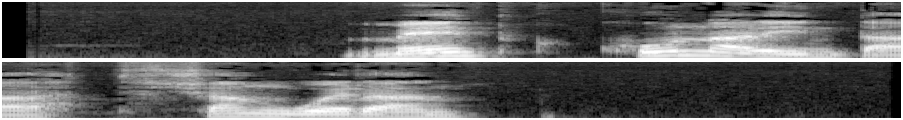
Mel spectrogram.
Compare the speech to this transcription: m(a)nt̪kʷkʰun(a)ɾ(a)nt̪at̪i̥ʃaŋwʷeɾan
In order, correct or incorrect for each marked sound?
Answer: incorrect, correct, incorrect

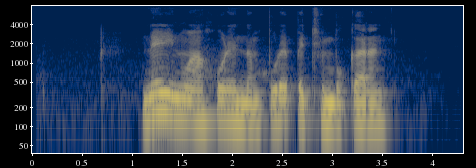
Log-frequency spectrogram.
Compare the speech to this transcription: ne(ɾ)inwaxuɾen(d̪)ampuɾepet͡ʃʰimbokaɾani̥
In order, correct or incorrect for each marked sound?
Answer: correct, correct

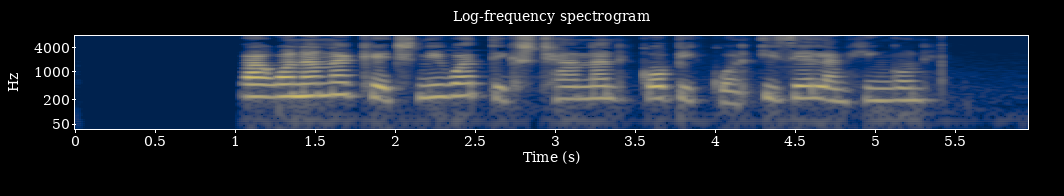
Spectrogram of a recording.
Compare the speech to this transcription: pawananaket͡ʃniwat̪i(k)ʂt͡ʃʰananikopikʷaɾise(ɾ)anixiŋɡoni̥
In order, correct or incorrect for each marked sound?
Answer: correct, incorrect

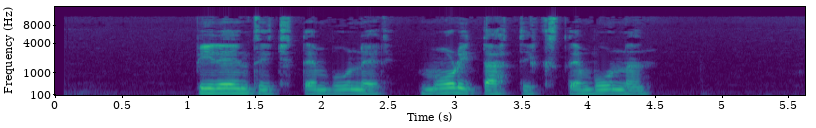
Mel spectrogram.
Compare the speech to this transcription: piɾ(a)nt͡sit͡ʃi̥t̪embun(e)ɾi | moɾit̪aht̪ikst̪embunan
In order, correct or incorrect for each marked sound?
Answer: incorrect, correct

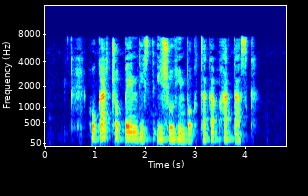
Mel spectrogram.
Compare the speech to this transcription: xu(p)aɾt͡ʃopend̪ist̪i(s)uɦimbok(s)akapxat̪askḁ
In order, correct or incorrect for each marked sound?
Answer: incorrect, incorrect, incorrect

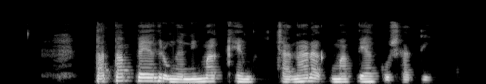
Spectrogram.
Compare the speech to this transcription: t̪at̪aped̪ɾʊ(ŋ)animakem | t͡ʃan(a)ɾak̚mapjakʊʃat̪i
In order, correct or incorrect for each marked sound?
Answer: correct, correct

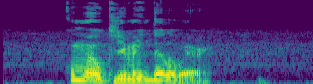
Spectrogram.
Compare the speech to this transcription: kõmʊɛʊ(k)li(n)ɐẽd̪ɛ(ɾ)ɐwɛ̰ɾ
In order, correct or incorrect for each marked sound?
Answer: correct, incorrect, incorrect

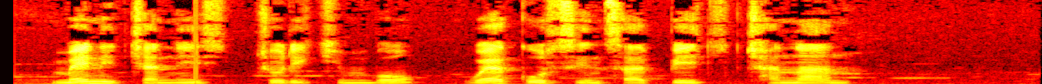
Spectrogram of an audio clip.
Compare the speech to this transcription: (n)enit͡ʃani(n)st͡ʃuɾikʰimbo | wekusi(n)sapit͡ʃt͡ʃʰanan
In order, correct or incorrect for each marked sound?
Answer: incorrect, incorrect, correct

